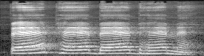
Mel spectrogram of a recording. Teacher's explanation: इनका उच्चारण स्थान ओष्ठ अर्थात होठ होता है। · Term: प वर्ग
